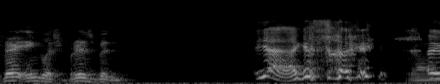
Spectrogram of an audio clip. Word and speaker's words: Brisbane: Show me how to pronounce it again. I've been tripping over your accent, for the last couple of years. Brisbane.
